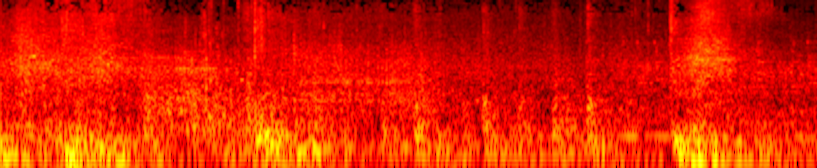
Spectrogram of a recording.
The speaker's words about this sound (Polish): Strzały. Dobra. Ale skąd oni strzelają, słuchajcie?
